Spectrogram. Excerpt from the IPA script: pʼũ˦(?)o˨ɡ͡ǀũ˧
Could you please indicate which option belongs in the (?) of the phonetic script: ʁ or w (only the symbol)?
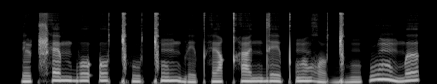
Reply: ʁ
